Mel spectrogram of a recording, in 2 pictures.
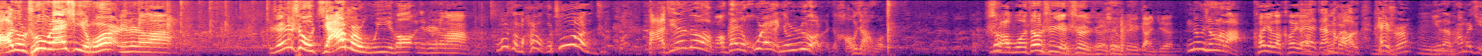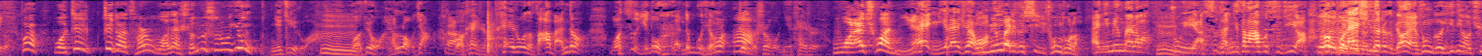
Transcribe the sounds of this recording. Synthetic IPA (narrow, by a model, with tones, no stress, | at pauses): ɑ˧˩t͡ɕjo˥˧ʊʂ̩˧ʈ͡ʂʰu˥pu˧˥˩la˧˥ɪɕi˥˩xwɔ˧˥ni˧˩ʈ͡ʂɻ̩˥˩d̪ə˩mɐ˨˩ | ɻə˧˥nʂ̬o˥˩ʊt͡ɕja˧˥mə˞˧˥u˧˥˩i˥˩kɑ˥ʊni˨˧˩ʈ͡ʂɻ̩˥˩ə˧˩mɐ˨˩ | wɔ˧˥t͡sə˨˩məxa˧˥jo˨˩ʊɡə˧ʈ͡ʂʰwɔ˥˨˩n˥˧t̪a˨˩t͡ɕjɛ˧˥t͡so˥˩˨kʰa˥t͡ɕo˥˩xu˥ɻa˧˥nknt͡ɕo˥˧ʊɻɤ˥˩lə̰˩t͡ɕo˥˩xɑ˧˥ʊt͡ɕja̰˧˩xwɔ̰˧˥˩l | ʂ̩˥˩˧wɔ˨˩t̪ɑ˥ŋʂ̬ɻ̩˧˥jɛ˨˩ʂɻ̩˥˧˥e˥˩ʈ͡ʂɡə˧ka̰˨˩nt͡ɕɥɛ˧˥ni˧˥ŋɕ̬ŋlə˧˨bɐ̰˨˩kʰɤ˧˥i˨˩lə˦˧kʰɤ˧˥i˨lt͡sa˧˥n̩˥xɑ˧˥˦kʰa˥ɪʂɻ̩˧˥ | ni˨˥t͡sa˥˩fmə˧˥t͡ɕi˥˩ʈ͡ʂu˧˥˩pʂ̩˥˩wɔ˨˩ʈ͡ʂɤ˥˩ʈ͡ʂɤ˥˧t̪wa˥˩t͡sʰə˧˥wɔ˨˩t͡sa˥˩ɪʂə˧˥nmə˧ʂɻ̩˧˥ʈ͡ʂʰʊ˧ŋjʊ˥˩ŋni˨˩ə˦t͡ɕi˥˩ʈ͡ʂṵ˥˩ɐ̰˨˩wɔ̰˨˩t͡swɪ˩wɑ̰˨˩jlɑ˥˧ʊt͡ɕja̰˥˩wɔ˨˩kʰa˥ɪʂɻ̩˨˩˦pʰa˥ɪʈ͡ʂo˥d̪ə˨˩t͡sa˧˥pa˧˥nd̪ə˥˩ | wɔ˨˩t͡sɹ̩˥˩t͡ɕi˨˩t̪o˥ʊxə˨˩nd̪ə˥pu˥˩ɕi˧˥ŋlə˨ɤ˩˥˩ɡə˩ʂɻ̩˧˥xo˧˩ni˨˩kʰa˥ɪʂɻ̩˨˩˥wɔ˨˩la˧˥ɪt͡ɕʰwa˥˩nni˨˩˦ni˨˩˥la˧˥t͡ɕʰwwɔ˧˩mi˧˥ŋba˧ɪʈ͡ʂɤ˥˩ə˧ɕi˥˧t͡ɕɛ˧˩ʈ͡ʂʰʊ˥ŋt̪ʰu˧˥lə˨˩˥ɪni˨˩mi˧˥ŋba˧ɪlə˩bɐ˨˩ʈ͡ʂu˥˧i˥˩ja˨˩sɹ̩˥t̪ʰa˨˩ni˥˩s̩˥la˥fu˧˥˩sɹ̩˥˧t͡ɕi˥ɐ̰˨˩˧pu˥˩la˧˥ɪt͡ɕi˥˧˥ʈ͡ʂɤ˥˩ɡpjɑ˧˥ʊjɛ˨˩nfə˥ŋkɤ˧˥i˧˥i˥˧jɑ˥˧t͡ɕʰy˥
